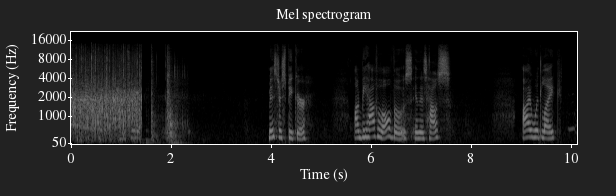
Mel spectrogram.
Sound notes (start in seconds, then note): 1.9 some Applause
